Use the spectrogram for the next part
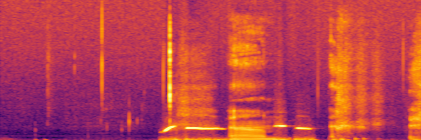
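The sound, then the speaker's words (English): A person whistles a short theme-song melody, a few sustained and gliding notes starting after a quiet moment, with a brief voiced or laughing sound breaking in partway through. “I'm gonna whistle the theme song.”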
